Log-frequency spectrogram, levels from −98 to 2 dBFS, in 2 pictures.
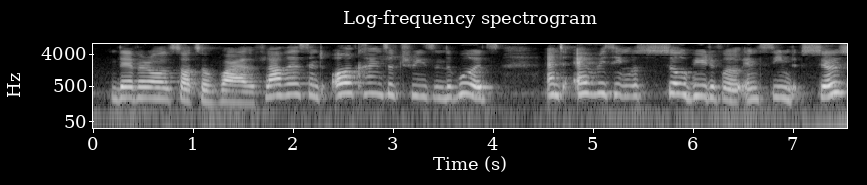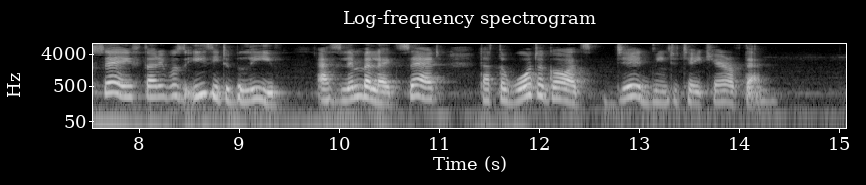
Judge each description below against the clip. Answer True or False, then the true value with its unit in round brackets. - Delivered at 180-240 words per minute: True (185 wpm)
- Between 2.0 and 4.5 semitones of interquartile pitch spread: False (5.6 semitones)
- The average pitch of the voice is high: True (245 Hz)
